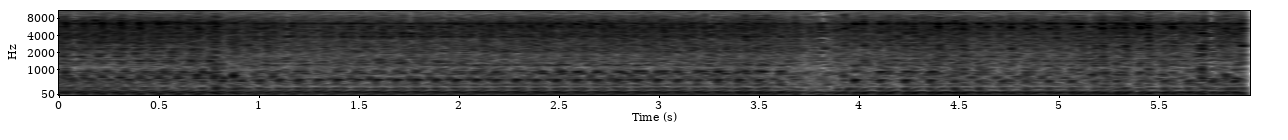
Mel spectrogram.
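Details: 1977 Chevrolet K20 4x4 V8, last driven 2001, first start in about 16 years on gravity-fed fuel: loud, lumpy run with an uneven, stumbling beat; a cylinder bank skipping, consistent with a clogged carburetor jet.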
